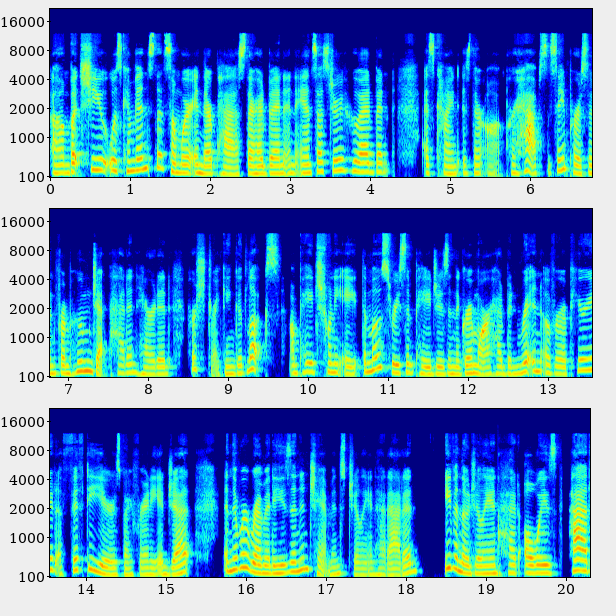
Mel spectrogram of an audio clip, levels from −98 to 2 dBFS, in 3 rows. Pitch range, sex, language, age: 165-215 Hz, female, English, 20-39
